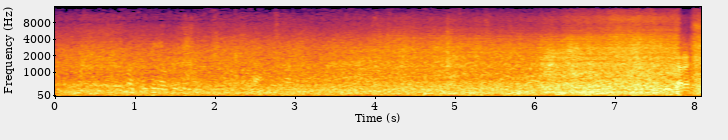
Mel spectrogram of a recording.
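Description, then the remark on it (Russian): Continuous roar of ocean surf with a rushing, wind-buffeted texture as surfers ride the waves, steady, swelling a little louder near the end as a wave seems to break. “Хорошо сел на, в смысле, хорошо перестроился на другой фронт волны.”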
